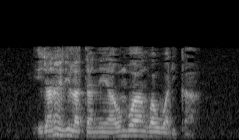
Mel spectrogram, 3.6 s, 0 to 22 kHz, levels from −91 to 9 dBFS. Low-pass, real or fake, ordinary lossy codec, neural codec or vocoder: 5.4 kHz; real; AAC, 24 kbps; none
